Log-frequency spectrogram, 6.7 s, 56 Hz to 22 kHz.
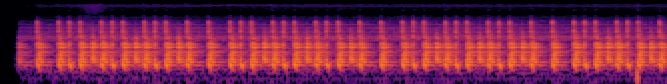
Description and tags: Bassline criada usando LMMS. Gravada usando smartphone Galaxy S7, audio recorder for Android. Bassline de minha autoria. Programa LMMS versão 1.1.3. usando o instrumento Kicker.
electronic, loop, Linux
